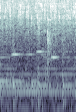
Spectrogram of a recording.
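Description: Chicken feet tinola simmering in a pot with fish sauce, pepper and calamansi juice, a steady close bubbling and sizzling wash with small pops throughout and no talking.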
